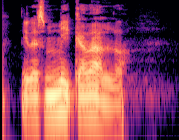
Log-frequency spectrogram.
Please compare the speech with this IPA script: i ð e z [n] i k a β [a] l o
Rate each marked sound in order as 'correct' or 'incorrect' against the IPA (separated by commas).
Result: incorrect, correct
